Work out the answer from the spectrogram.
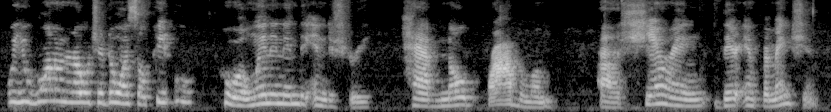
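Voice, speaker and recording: A woman's voice: mid-range voice, a bit bright, far from the mic. A woman hosting a live talk show, giving emphatic numbered tips in a teaching tone. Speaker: host. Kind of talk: motivational live-stream talk.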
